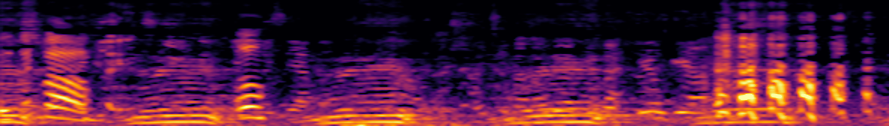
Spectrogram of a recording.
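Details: Dairy cows on a clean dairy farm in Mộc Châu, Sơn La, Vietnam: a run of low, drawn-out, droning moos repeated roughly every second, with people chatting and exclaiming nearby.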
